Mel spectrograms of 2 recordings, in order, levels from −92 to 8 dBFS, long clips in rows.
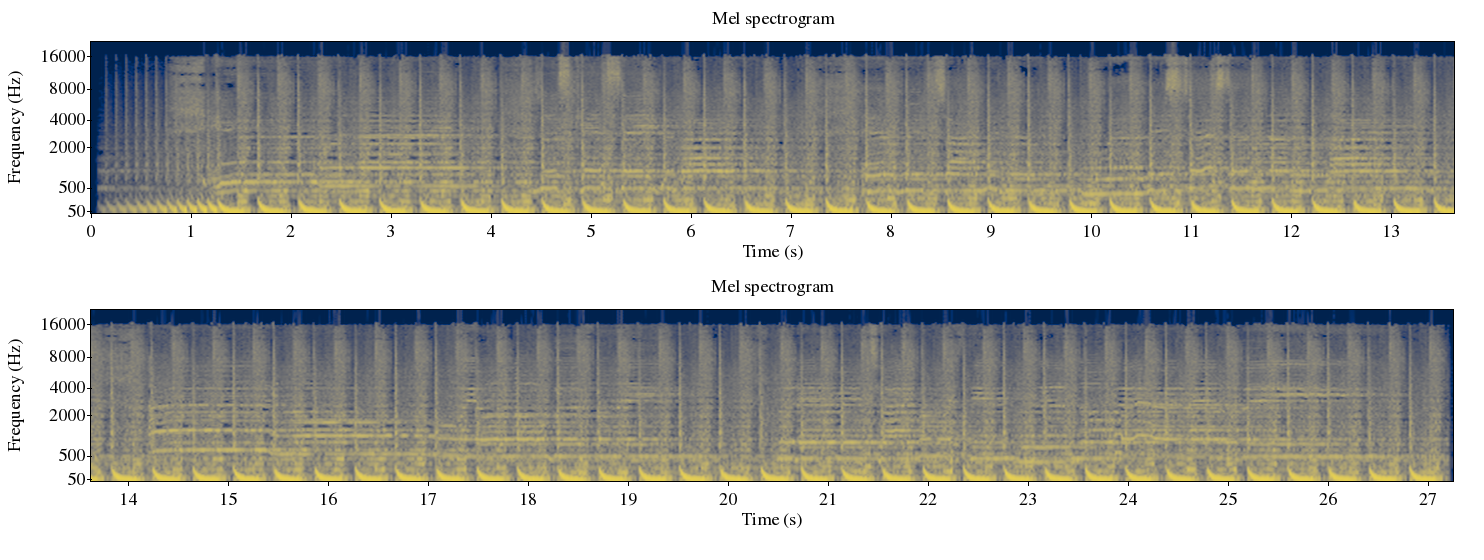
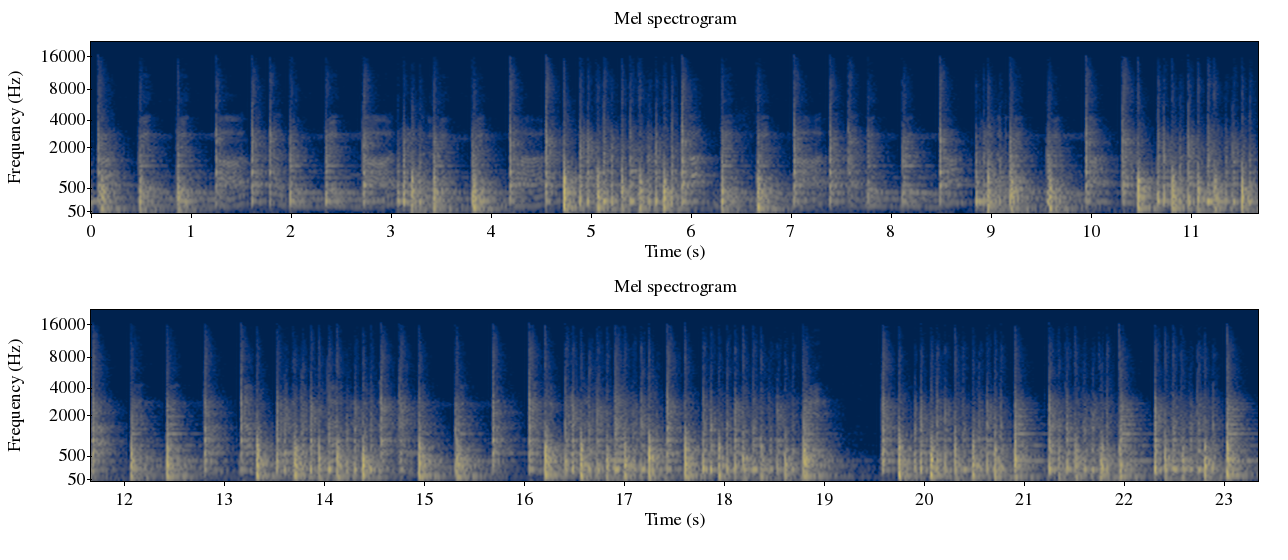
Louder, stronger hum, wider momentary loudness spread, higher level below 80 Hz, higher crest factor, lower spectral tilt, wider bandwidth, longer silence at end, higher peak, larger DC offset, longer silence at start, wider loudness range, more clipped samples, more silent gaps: first, -9 LUFS vs -30 LUFS; neither; second, 1 LU vs 13 LU; first, -10 dBFS vs -52 dBFS; second, 8 dB vs 28 dB; second, -5 dB/octave vs -8 dB/octave; about the same, 17 kHz vs 15.5 kHz; about the same, 0.05 s vs 0 s; about the same, 0 dBFS vs -2 dBFS; neither; about the same, 0.1 s vs 0 s; second, 0 LU vs 5 LU; first, 0.2% vs under 0.1%; neither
